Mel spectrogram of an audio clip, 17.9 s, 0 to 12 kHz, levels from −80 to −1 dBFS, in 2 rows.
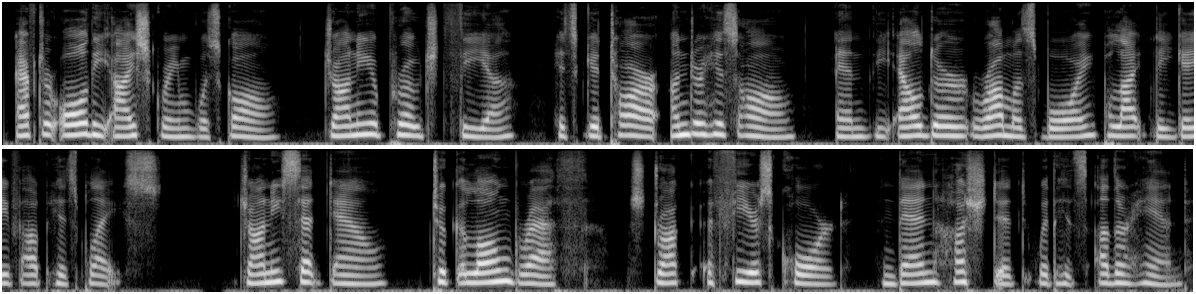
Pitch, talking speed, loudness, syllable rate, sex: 215 Hz, 150 wpm, -17 LUFS, 4.0 syllables/s, female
